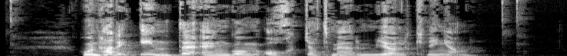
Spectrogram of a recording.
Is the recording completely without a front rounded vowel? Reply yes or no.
no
